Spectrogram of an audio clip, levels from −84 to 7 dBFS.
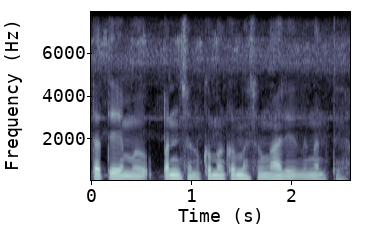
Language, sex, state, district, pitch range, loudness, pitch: Wancho, male, Arunachal Pradesh, Longding, 115-135 Hz, -19 LUFS, 125 Hz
